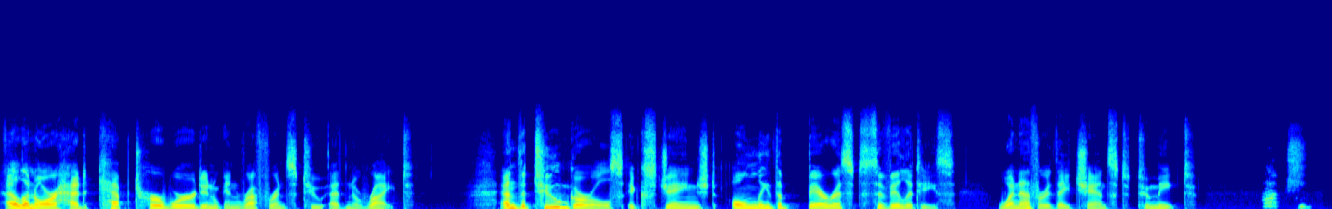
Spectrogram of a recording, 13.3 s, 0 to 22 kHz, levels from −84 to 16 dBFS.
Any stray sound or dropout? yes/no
yes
